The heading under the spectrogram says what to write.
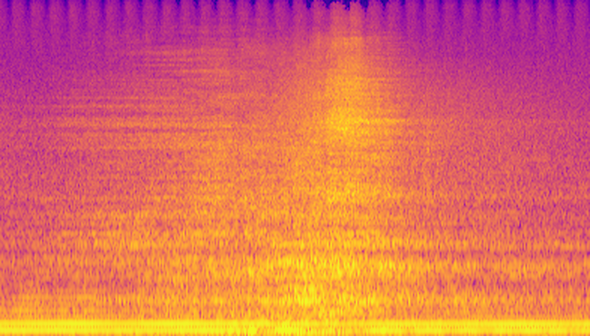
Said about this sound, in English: But you can hear the drone of a plane overhead today.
